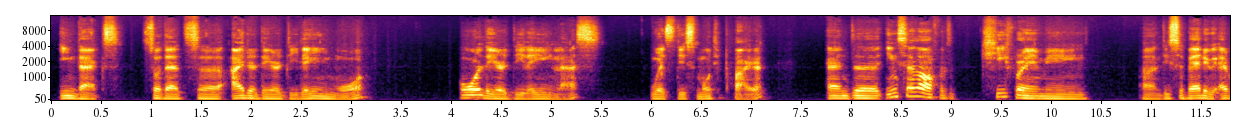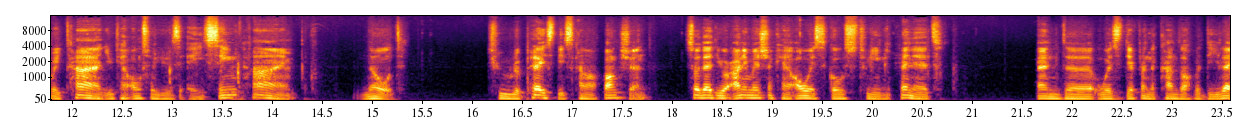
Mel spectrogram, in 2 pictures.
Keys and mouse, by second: 1.5 click, 2.6-5.9 shift+drag, 11.8 middle click, 12.8 ctrl+a, 16.3-17.0 drag, 18.2-19.3 drag, 19.8 click, 20.0 x, 20.2 click, 20.7 shift+space, 21.9 space, 22.8-23.5 drag.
